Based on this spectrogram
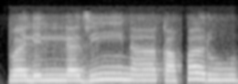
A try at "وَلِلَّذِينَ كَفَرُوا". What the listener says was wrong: ہاں لمبا ہو گیا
